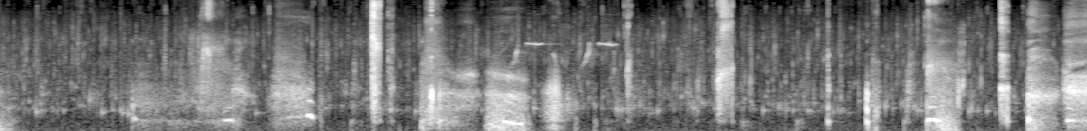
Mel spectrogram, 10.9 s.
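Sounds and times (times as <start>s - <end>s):
ASMR ear licking: 2.0s - 2.4s, 3.7s - 6.4s, 7.1s - 7.4s, 8.3s - 10.7s.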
